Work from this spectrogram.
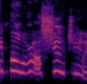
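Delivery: put-on very high, shrill child's shriek. Retelling a video of a kid at the park: imitating a kid screaming. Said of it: "screaming at him".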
